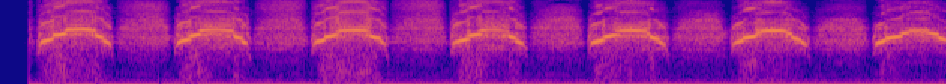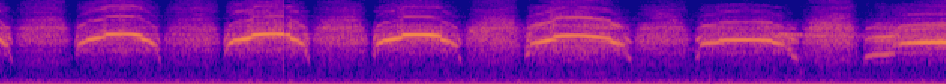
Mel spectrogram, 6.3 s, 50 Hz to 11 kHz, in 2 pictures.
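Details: Black stork, a male at its nest in Karula, Estonia, on a live nest camera, 19 May 2017 late morning, upset by an intruder near the nest just before the first chick hatches: loud arched whistled notes repeated about twice a second, fourteen in a row.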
